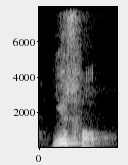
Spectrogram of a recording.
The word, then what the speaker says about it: useful: Ojo, no digo useful. Son 2 sílabas. Useful.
